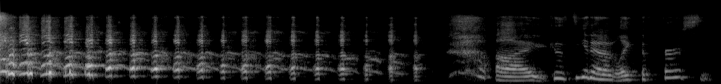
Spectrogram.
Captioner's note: laughter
